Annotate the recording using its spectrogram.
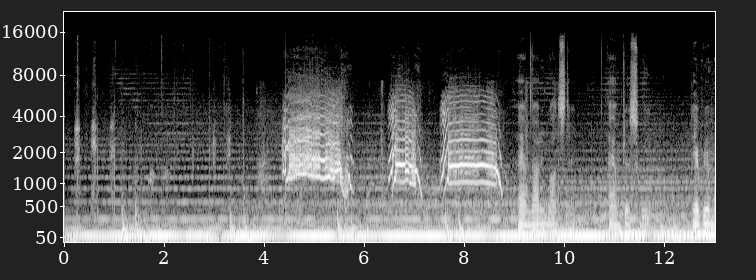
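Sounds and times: background music with low drone: 0.0s - 13.0s
person screaming: 4.4s - 5.8s, 6.4s - 8.8s.

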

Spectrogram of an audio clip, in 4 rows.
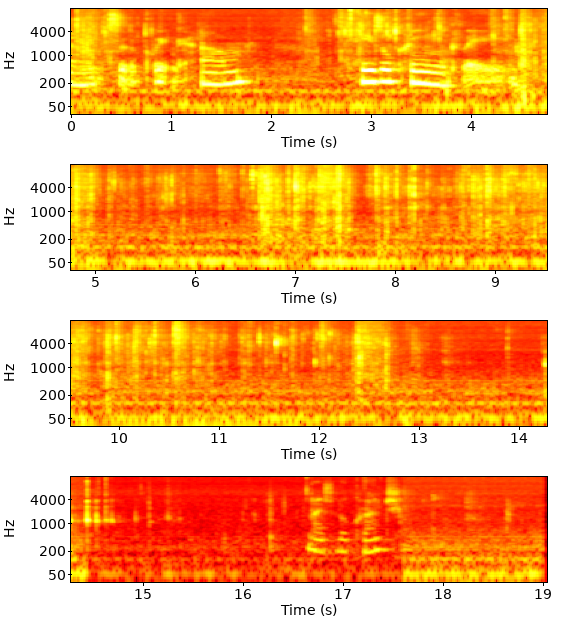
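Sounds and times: packet crinkling: 0.0s - 1.2s, 2.2s - 13.1s.

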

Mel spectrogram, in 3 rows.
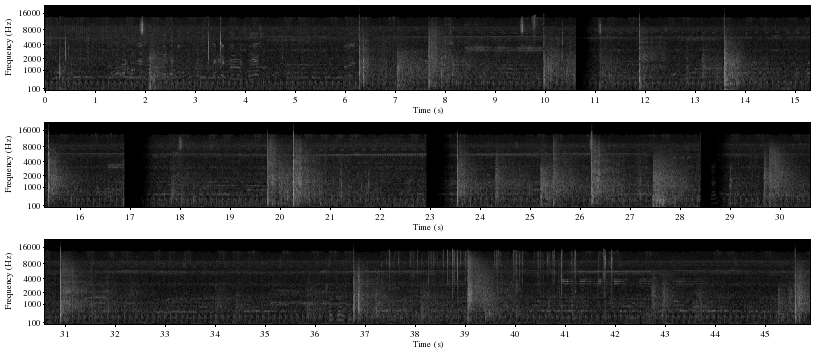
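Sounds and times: firecrackers banging: 0.0s - 45.9s
background voices: 31.5s - 45.9s.

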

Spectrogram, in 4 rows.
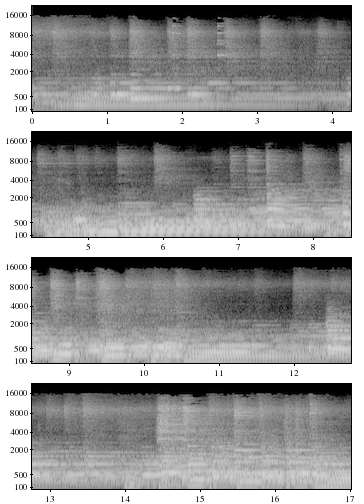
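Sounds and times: double bass held notes: 0.0s - 17.0s
jazz piano chords: 0.0s - 17.0s.

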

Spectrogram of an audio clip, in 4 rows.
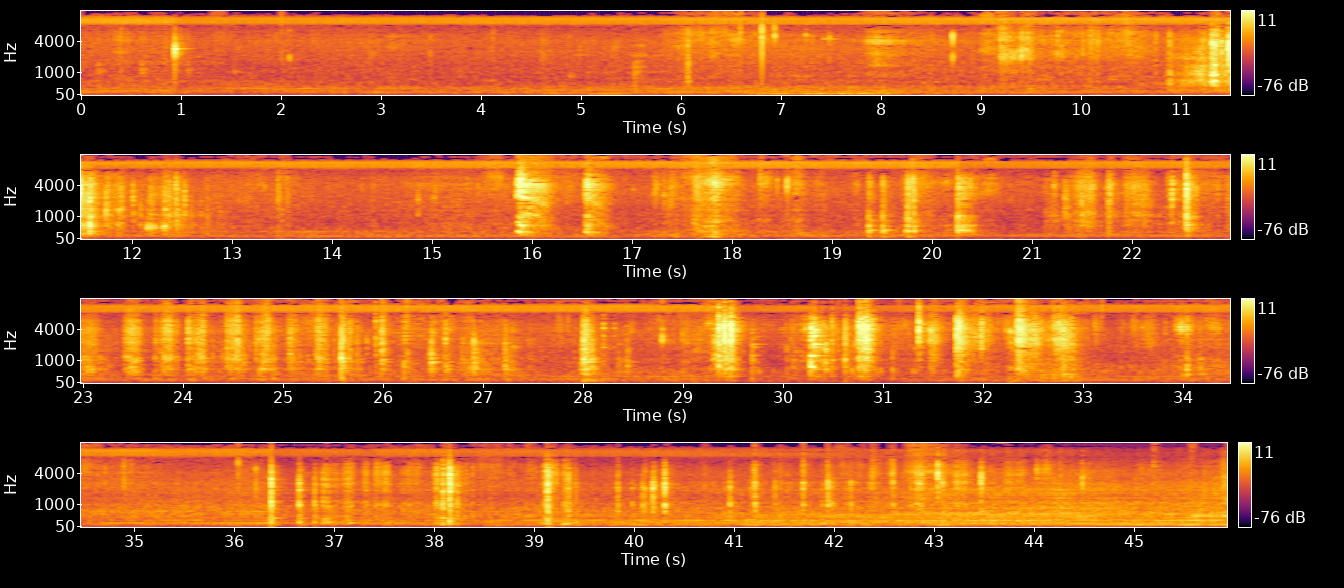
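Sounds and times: electric fan motor hum: 0.0s - 45.9s
person coughing: 15.8s - 16.8s.

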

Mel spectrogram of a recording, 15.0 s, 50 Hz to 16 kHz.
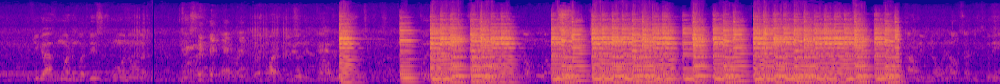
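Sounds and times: piano chords: 5.0s - 14.0s.

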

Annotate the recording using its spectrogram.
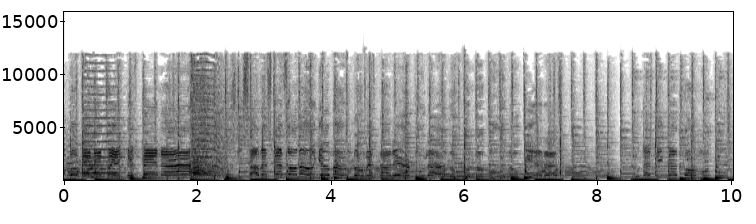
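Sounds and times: salsa dance band music: 0.0s - 10.0s.

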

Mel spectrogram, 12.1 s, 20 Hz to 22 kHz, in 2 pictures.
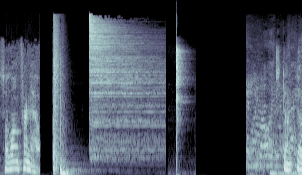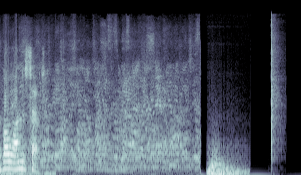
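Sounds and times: cymbal crash: 1.8s - 3.4s.

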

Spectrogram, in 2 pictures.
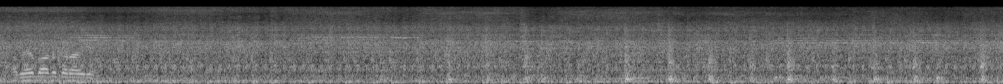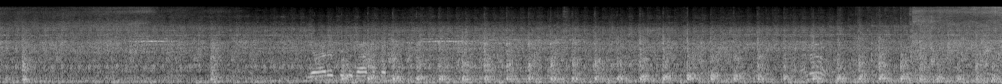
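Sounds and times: paint spray gun hissing: 2.9s - 10.2s, 19.0s - 20.0s.

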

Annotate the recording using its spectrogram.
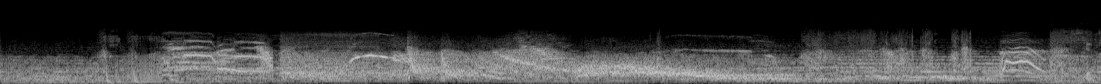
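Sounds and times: eerie rumbling horror score: 0.1s - 11.0s.

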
